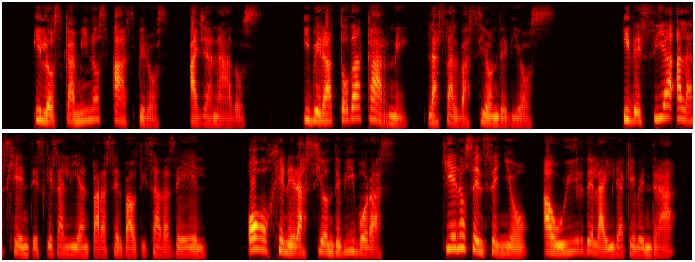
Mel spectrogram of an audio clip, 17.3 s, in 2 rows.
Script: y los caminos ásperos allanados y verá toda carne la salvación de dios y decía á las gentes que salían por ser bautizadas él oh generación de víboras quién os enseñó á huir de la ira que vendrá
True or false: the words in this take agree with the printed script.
false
